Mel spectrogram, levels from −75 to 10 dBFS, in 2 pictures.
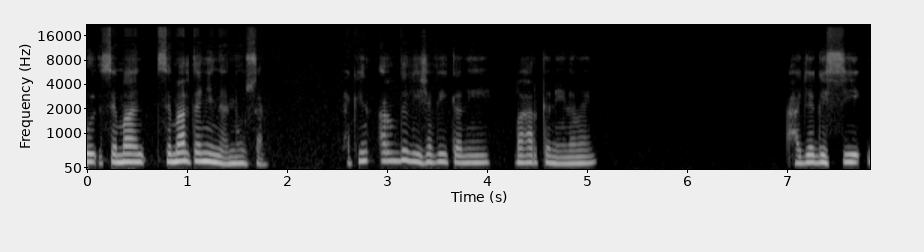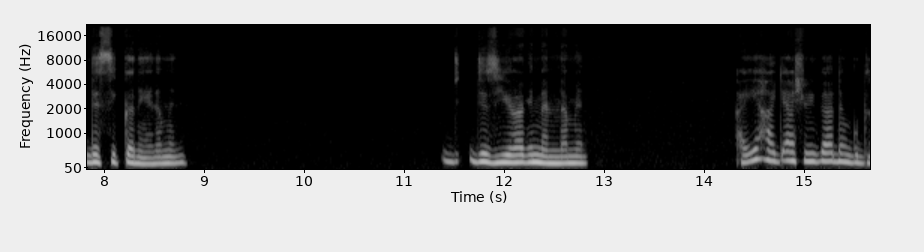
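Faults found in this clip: Comfort noise in place of the background, 9.01–11.37 s (2.36 s) and 13.03–14.31 s (1.28 s). Sender likely in discontinuous transmission during speech pauses, pointing to Opus DTX; receiver synthesising filler noise. Real room noise, about 40 dB below speech, swapped for steady, featureless hiss, about 3 dB and 4 dB quieter respectively, sitting about 44 and 40 dB below the loudest sound. Background texture drops out, returns when speech resumes.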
